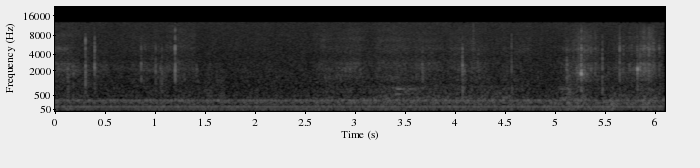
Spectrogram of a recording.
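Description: Fingertips and a black marker trace over the thin newsprint of an open newspaper lying on a table, one page curled up, and tap on it. Soft, scratchy rustling runs over a steady low hum, broken by short, bright taps at irregular moments. The taps come a little louder and closer together near the end.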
